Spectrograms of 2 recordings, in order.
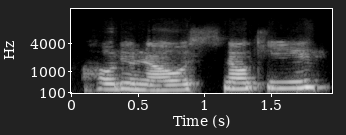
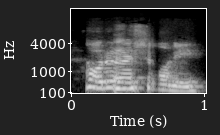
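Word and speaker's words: Haudenosaunee: stephanie or laura please correct me if i mispronounce it um could you explain what ho do know snokey is hoda nishoni thank you that's the name that we call ourselves the original people and hoda nashoni is the name that uh means people of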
